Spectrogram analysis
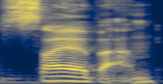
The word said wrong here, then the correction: Siobhan: Yeah. Uh, what? Siobhan.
